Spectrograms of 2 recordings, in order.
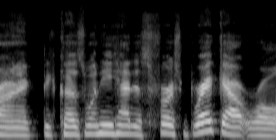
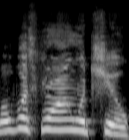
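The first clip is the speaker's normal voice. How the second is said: mock pitched-up New Jersey attitude voice; 5 semitones higher than usual. Describing how everyone in the family talks, with a mock Jersey attitude. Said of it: "kind of attitude".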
